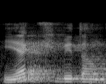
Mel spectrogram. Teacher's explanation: کاف ساکن ہے، اس پہ ہمس ہوگا، کاف باریک پڑھا جائے گا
